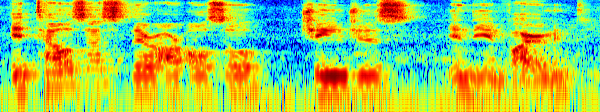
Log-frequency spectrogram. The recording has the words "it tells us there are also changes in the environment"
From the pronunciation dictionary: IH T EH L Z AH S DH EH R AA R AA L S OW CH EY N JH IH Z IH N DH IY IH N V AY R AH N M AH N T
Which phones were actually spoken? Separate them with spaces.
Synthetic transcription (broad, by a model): IH T EH L Z AH S DH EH R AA R AA L S OW CH EY N JH IH Z IH N DH IY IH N V AY R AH N M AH N T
